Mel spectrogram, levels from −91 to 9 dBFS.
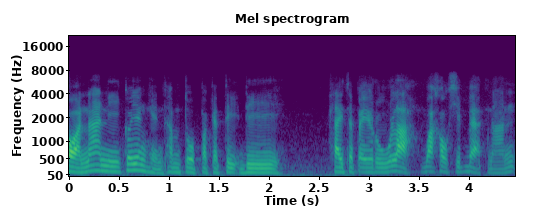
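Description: From 2.90 s to the end, pre-emphasis was left on: the treble boost applied before transmission was never undone by its matching cut, leaving highs about 11 dB too strong at 10 kHz relative to 1 kHz. The speech turns thin, bright and sibilant.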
